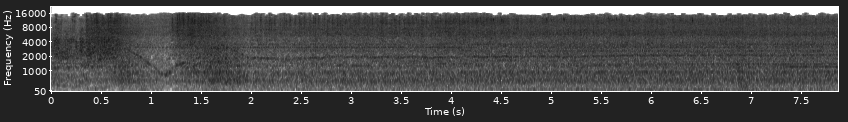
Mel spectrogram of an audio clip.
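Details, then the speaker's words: 1975 Buick LeSabre Custom Convertible V8, original owner, first year of high energy ignition, outdoors at a car show: quick crank, catches promptly and settles into a smooth even idle, no misses or ticking; healthy and reliable. "well let's let's do what we do let's fire it up look at the row let it idle and then just a hood walk"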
